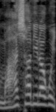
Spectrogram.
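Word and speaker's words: מָשָׁל: 이것은 원어로 마샬이라고 읽게 되는데, 이는 간결하고 짧고 감결한 대중적 담론을 의미하는 말입니다.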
